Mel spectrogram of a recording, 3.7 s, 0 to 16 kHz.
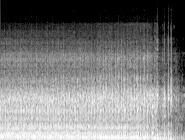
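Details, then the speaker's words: Oliver 70 tractor, first run after a carburetor rebuild, owner suspecting insufficient fuel delivery: rough, lumpy running with uneven clatter, then a few sharp pops before it dies down; backfiring. "oh [Applause] backfire conditions are worsening o too [Applause] much"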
